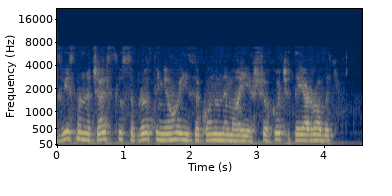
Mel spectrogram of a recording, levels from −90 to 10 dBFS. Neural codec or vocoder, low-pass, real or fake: codec, 16 kHz, 4.8 kbps, FACodec; 7.2 kHz; fake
